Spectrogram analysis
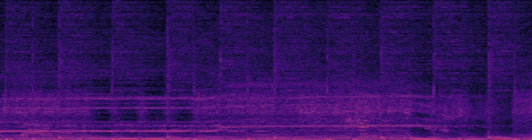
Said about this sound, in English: Here's that scream.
